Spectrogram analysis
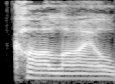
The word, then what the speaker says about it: Carlisle: and your address 45 carlisle way could you spell carlyle for me sorry it's c a r l i s l e you don't pronounce the s carlisle way and that's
